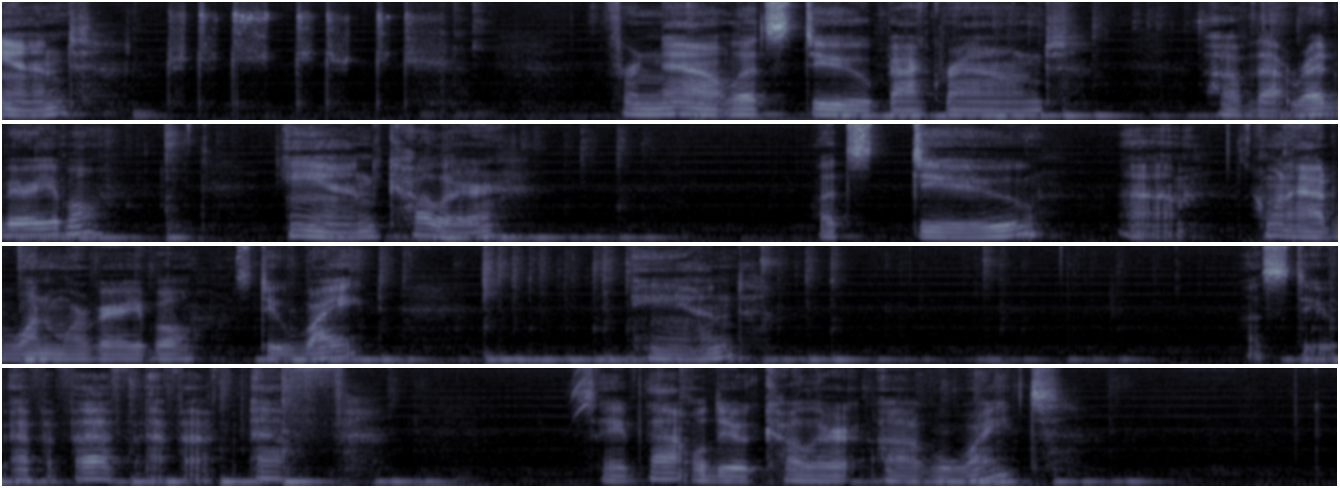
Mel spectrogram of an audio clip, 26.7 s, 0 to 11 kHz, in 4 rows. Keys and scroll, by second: 3.4 Return, 3.9-9.8 typing, 13.4 Return, 14.0-18.6 typing, 19.8 shift+f, 21.4 shift+;, 21.9 super+s, 24.0-25.5 typing.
